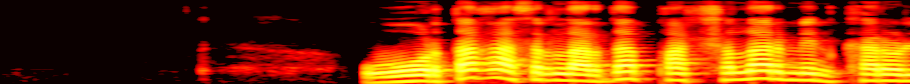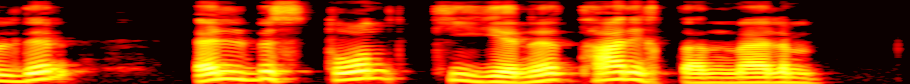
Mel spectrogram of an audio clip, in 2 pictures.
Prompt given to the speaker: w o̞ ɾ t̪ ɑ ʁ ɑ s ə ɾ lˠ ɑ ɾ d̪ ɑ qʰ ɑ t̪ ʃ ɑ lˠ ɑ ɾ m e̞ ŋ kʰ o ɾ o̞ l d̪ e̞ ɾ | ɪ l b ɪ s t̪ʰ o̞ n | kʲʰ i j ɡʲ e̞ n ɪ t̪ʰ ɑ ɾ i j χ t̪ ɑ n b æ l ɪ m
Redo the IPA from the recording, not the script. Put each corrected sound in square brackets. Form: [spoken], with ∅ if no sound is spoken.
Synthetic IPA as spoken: w o̞ ɾ t̪ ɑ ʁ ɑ s ə ɾ lˠ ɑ ɾ d̪ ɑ [pʰ] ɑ t̪ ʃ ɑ lˠ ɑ ɾ m e̞ ŋ kʰ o ɾ o̞ l d̪ e̞ ɾ | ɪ l b ɪ s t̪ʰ o̞ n | kʲʰ i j ɡʲ e̞ n ɪ t̪ʰ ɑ ɾ i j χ t̪ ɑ n [m] æ l ɪ m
